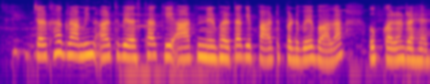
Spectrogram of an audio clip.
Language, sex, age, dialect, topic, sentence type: Maithili, female, 25-30, Eastern / Thethi, agriculture, statement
